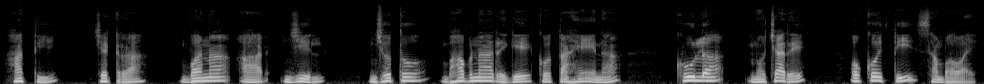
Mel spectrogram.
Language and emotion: Santali, neutral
